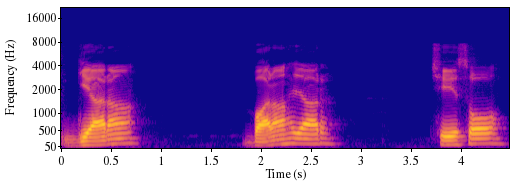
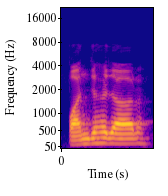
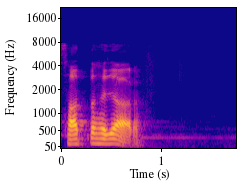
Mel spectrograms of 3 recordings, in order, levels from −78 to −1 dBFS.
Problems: background sounds at intervals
